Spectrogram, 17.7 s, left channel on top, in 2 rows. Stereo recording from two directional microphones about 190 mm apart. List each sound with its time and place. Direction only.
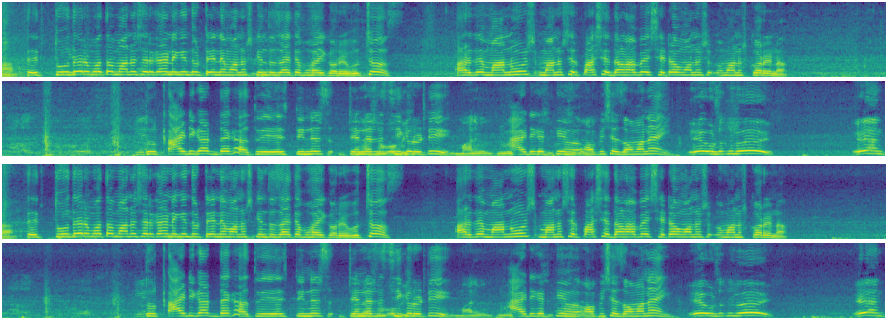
0.2 s speech: 20° right (ahead or behind)
6.7 s speech: 30° right (ahead or behind)
10.2 s speech: 25° right (ahead or behind)
11.5 s speech: 15° right (ahead or behind)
